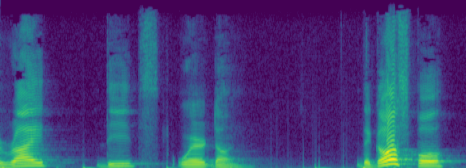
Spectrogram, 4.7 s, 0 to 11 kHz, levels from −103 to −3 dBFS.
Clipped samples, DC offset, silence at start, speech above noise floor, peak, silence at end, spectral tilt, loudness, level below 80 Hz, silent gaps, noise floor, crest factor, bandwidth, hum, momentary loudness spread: under 0.1%; under 0.1%; 0 s; 48 dB; 0 dBFS; 0.25 s; -6.5 dB/octave; -16 LUFS; -46 dBFS; none; -64 dBFS; 18 dB; 10.5 kHz; none; 22 LU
